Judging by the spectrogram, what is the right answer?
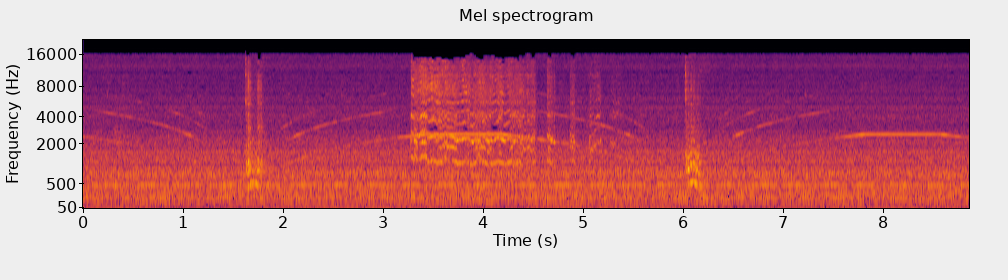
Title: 2 minutes of relaxing sounds from a squeaky HPLC sample pump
